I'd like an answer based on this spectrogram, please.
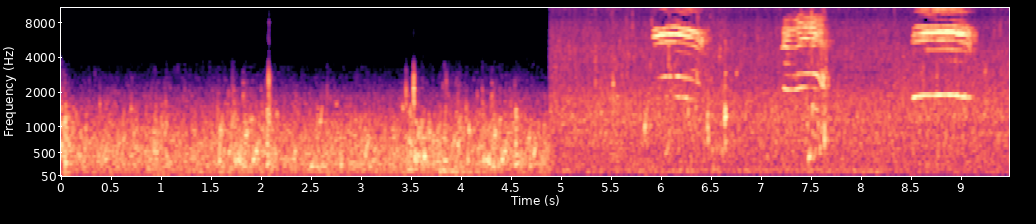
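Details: Sea otter (Enhydra lutris), call.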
